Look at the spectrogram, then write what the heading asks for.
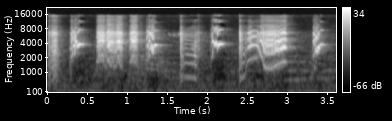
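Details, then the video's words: Javan myna song: harsh grating squawks interspersed with a quick down-slurred whistle and a long swooping whistled note, delivered in brisk bouts. "JALAK KEBO SUPER GACOR SUARA ISIAN"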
